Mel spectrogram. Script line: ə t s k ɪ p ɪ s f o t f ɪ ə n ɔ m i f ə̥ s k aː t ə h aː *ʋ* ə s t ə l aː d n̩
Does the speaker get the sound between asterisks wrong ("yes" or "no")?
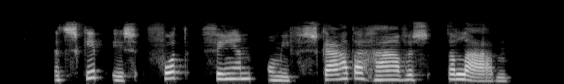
yes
